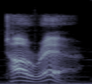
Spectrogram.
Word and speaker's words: Tarrare: Let me introduce you to Tarrare, pronounced like Tarrare, a French dude from the 1700s who could eat literally anything and everything, and I mean everything.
